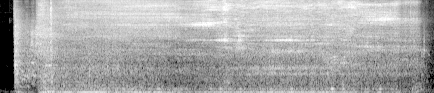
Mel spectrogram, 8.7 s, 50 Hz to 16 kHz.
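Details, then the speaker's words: 1972 Chevrolet El Camino, original 402 big block, first cold start after fuel hookup: catches almost instantly and settles into a steady, deep idle held up by the choke, no misses; healthy engine warming up. "Remember, it's gonna idle up because of the choke."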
